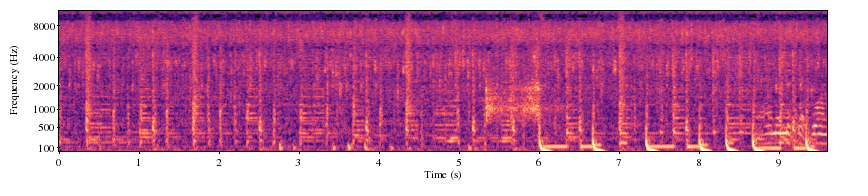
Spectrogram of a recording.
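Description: Mustard-coated fish fillets fry in hot oil, giving a steady close sizzle with crackling bursts and a few knocks of utensils toward the end.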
